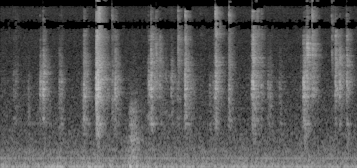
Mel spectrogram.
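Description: Short irregular scrapes and clicks of a screw being tightened into the metal frame of a garment rack, about a dozen of them, unevenly spaced.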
